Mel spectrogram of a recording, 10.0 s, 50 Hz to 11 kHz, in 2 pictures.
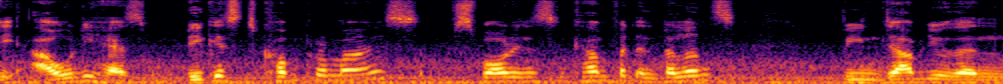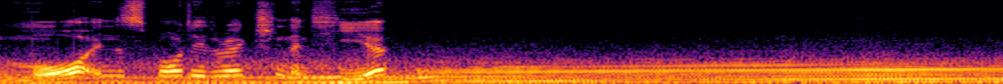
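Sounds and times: car engine accelerating hard: 0:05.8 - 0:10.0.

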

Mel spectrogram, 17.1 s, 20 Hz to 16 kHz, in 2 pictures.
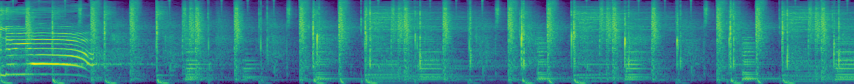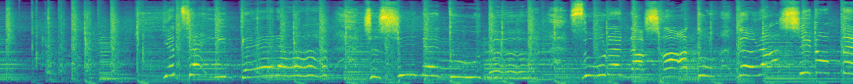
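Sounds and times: quick percussive beat: 0:00.0 - 0:16.8
keyboard chords: 0:01.1 - 0:17.0
hands clapping along: 0:01.6 - 0:10.2.

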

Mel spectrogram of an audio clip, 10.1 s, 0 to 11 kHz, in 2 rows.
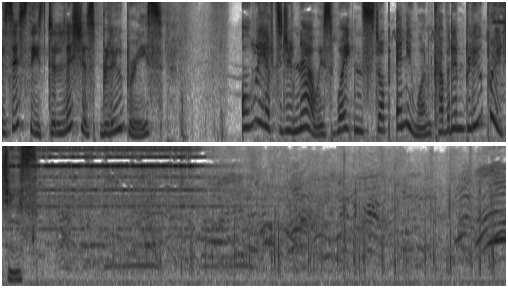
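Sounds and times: children chattering: 0:05.2 - 0:10.0.

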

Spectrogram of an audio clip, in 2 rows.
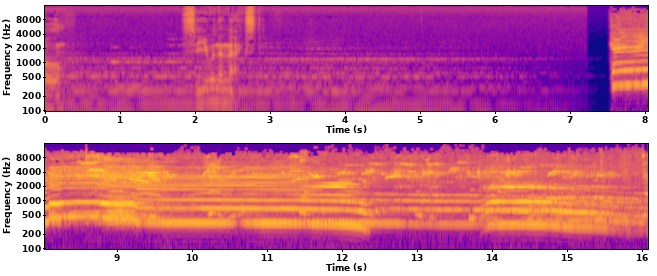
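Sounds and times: wolves howling: 0:07.6 - 0:16.0.

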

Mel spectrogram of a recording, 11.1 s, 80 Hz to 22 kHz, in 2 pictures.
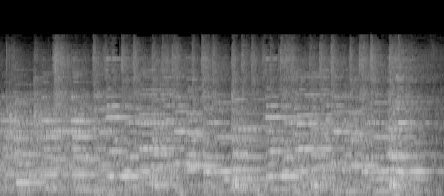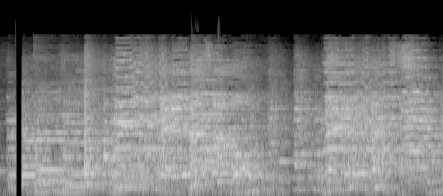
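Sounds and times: drum kit: 0:00.0 - 0:10.2
piano chords: 0:00.0 - 0:11.0
horns sustaining chords: 0:00.4 - 0:11.0
hand drums beat: 0:00.7 - 0:05.3.

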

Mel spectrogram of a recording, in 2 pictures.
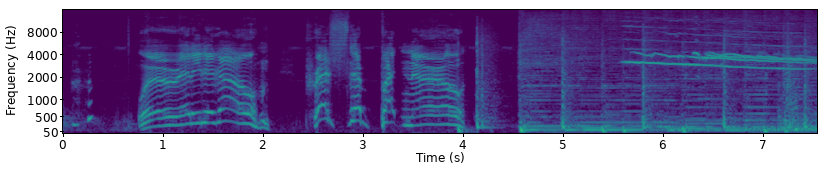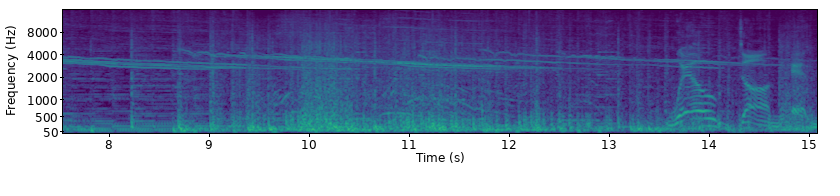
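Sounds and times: background music: 0:04.6 - 0:13.6
cartoon fireworks crackling: 0:04.6 - 0:15.0
falling whistle-like tone: 0:05.4 - 0:15.0.

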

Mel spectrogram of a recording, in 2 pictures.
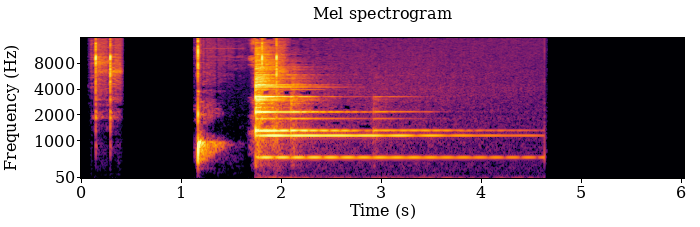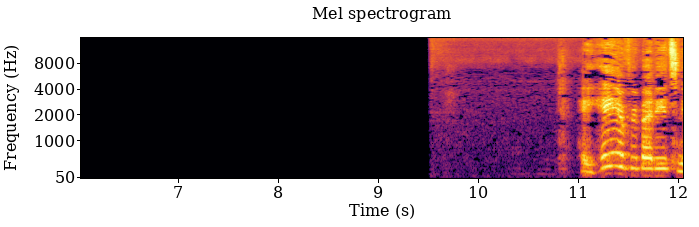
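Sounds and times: cartoon pop: 0:01.2 - 0:01.5
bell ding: 0:01.7 - 0:04.7.

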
